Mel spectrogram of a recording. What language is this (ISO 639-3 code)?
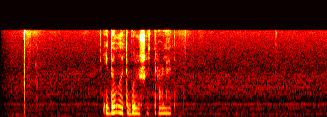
rus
